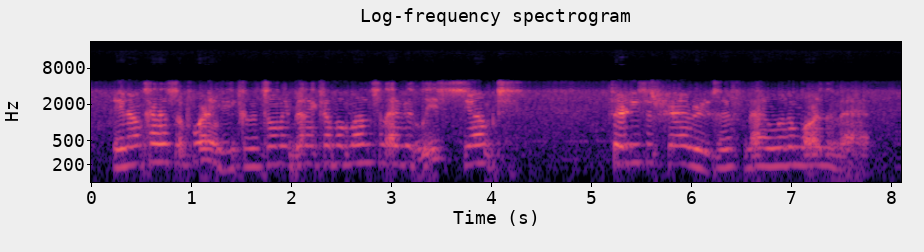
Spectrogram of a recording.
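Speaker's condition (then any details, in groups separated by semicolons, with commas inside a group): Cerebral palsy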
